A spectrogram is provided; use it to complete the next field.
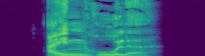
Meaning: inflection of einholen: 1. first-person singular dependent present 2. first/third-person singular dependent subjunctive I
- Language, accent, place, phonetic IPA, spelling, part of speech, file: German, Germany, Berlin, [ˈaɪ̯nˌhoːlə], einhole, verb, De-einhole.ogg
